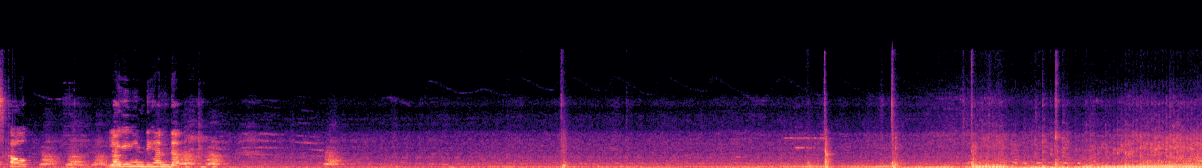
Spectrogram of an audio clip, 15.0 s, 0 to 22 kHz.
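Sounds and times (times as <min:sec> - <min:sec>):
engine low rumble: 0:00.0 - 0:15.0.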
